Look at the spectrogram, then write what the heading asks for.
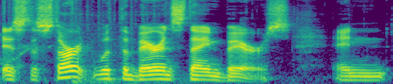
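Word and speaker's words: Berenstain: to start with the baren stain bears and I'm pronouncing it strange on purpose because apparently the book series that we all know and love is known as the baron stain Bears s a i n but I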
